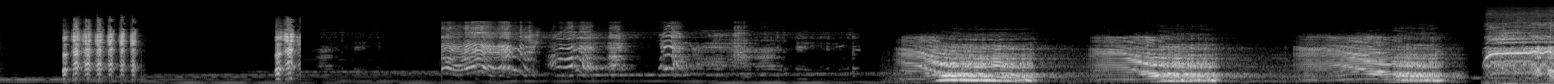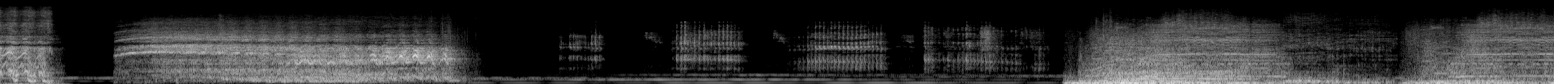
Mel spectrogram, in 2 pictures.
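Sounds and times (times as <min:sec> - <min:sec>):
horse neighing: 0:00.6 - 0:01.4, 0:02.8 - 0:03.1, 0:09.0 - 0:20.3, 0:22.3 - 0:23.0
deer calls: 0:00.6 - 0:01.5, 0:02.7 - 0:03.7, 0:04.4 - 0:20.3, 0:21.2 - 0:26.0
panda bleats: 0:00.6 - 0:01.5, 0:02.7 - 0:03.5, 0:04.4 - 0:18.2, 0:23.6 - 0:26.0.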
